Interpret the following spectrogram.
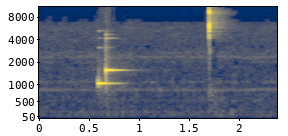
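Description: Short two-note electronic beep from the phone's Google voice input, the tone that signals the spoken command has been captured, followed about a second later by a single sharp click.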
